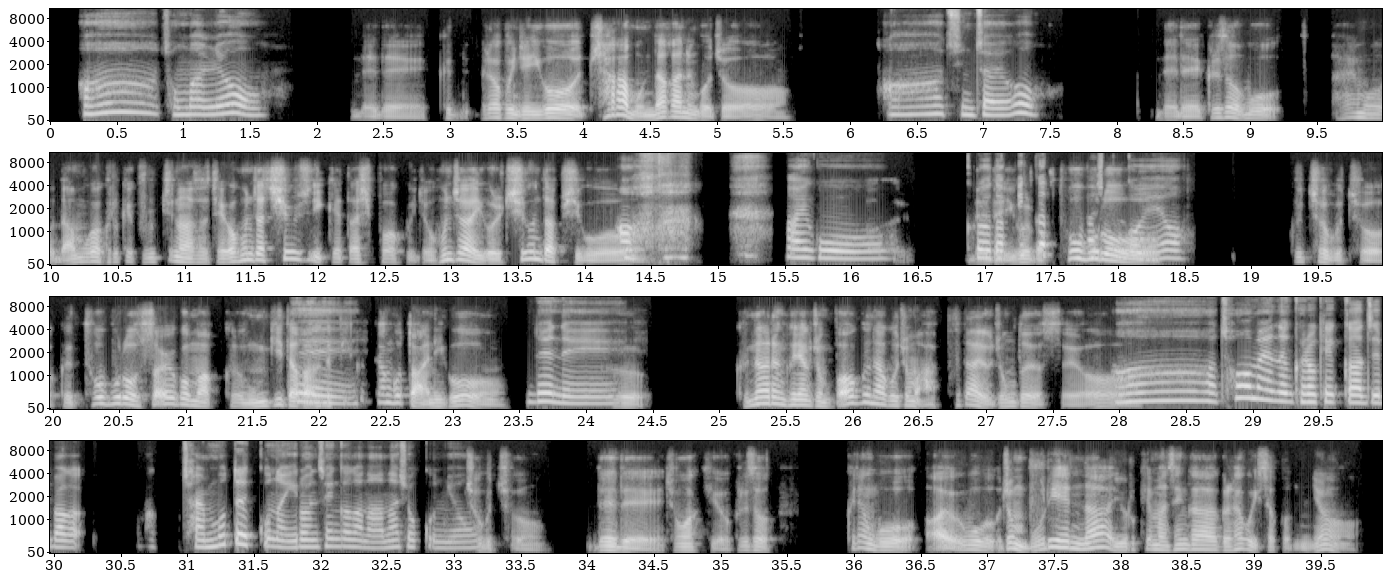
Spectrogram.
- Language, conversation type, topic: Korean, podcast, 잘못된 길에서 벗어나기 위해 처음으로 어떤 구체적인 행동을 하셨나요?
- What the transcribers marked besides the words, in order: tapping; laugh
